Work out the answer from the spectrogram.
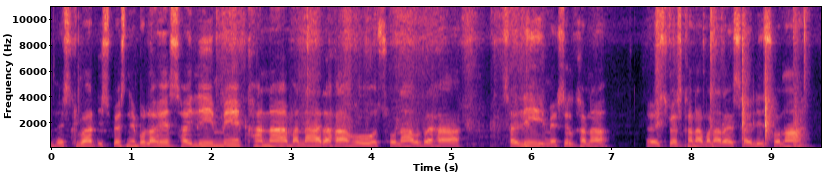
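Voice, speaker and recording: Slow, halting man with a Bodo accent. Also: sits high, a little hiss or hum. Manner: slow and halting, with many fillers, repeating thanks. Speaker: livestream host. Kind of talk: casual livestream chat, reading out comments.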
